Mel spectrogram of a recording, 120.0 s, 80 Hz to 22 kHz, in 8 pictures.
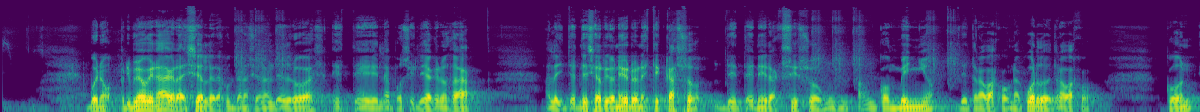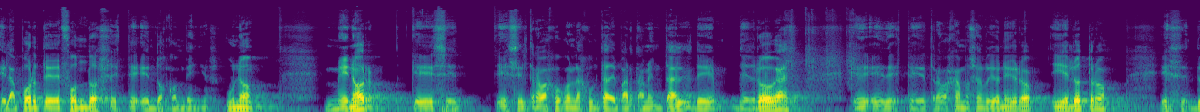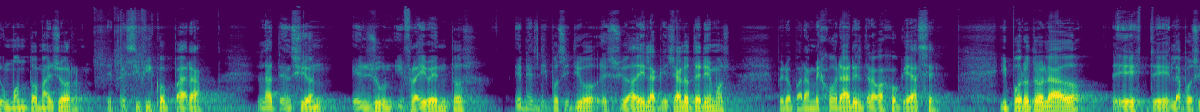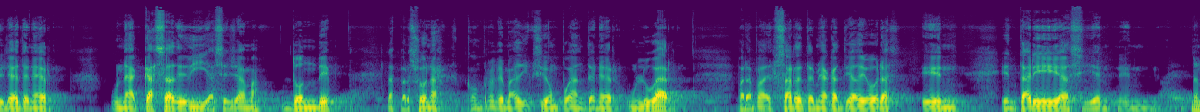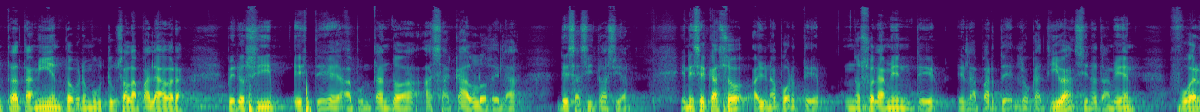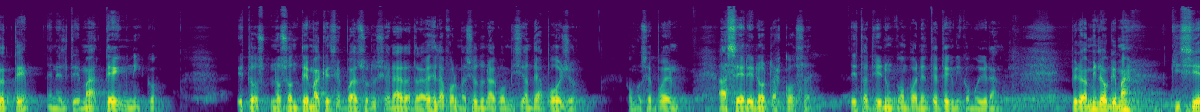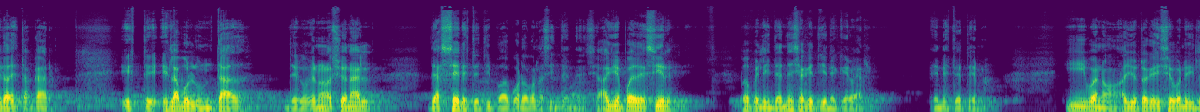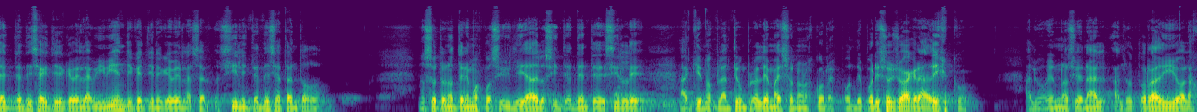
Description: Entrevista al intendente de Río Negro, Omar Lafluf
El intendente de Río Negro, Omar Lafluf, dialogó con Comunicación Presidencial, este lunes 26 en la Torre Ejecutiva, luego de firmar dos convenios con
